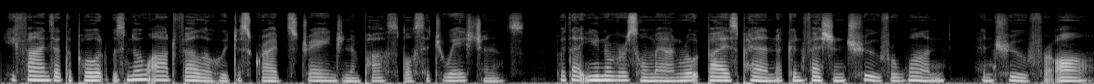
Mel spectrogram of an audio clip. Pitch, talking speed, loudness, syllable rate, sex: 170 Hz, 175 wpm, -18 LUFS, 4.7 syllables/s, female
